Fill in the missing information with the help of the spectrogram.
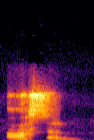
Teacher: you have this aw sound so it's not ow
